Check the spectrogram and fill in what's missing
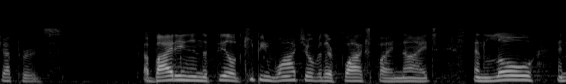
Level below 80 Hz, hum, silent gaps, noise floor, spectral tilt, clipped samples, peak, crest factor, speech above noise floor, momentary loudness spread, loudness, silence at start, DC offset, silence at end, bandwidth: -80 dBFS; none; none; -72 dBFS; -9.5 dB/octave; under 0.1%; -16 dBFS; 18 dB; 39 dB; 15 LU; -33 LUFS; 0 s; under 0.1%; 0 s; 5.8 kHz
